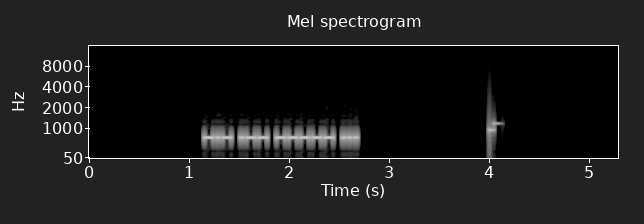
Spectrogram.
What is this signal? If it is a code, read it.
Morse code, heard as a keyed tone, about 40 wpm, 700 Hz. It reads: KW0S
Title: USA Call Signs - 4 Characters - 2x Character Spacing - 40wpm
